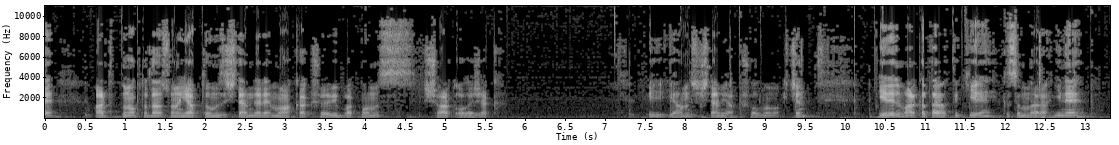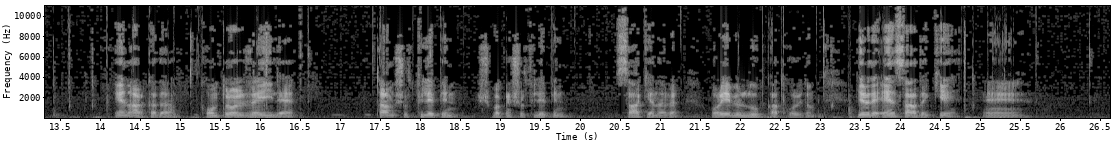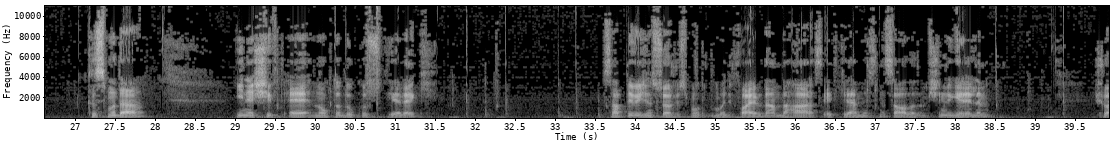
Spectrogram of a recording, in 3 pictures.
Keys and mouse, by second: 7.6 click, 10.3 middle click, 10.8 middle click, 11.6 KP_7, 12.5 z, 16.0 ctrl+r, 22.8 middle click, 24.8 a, 25.2 b, 29.4 shift+e, 37.0 KP_3, 37.8 middle click.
